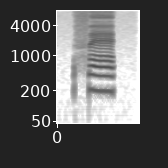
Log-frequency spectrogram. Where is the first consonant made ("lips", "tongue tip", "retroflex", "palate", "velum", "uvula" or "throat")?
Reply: lips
